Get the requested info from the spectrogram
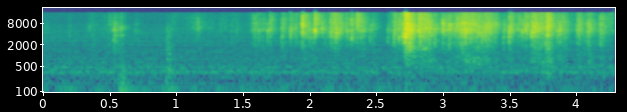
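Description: Foil wrapper of a trading card pack being torn open and crinkled by hand. A few soft knocks at first, then crinkling that starts about halfway through, loudest near three-quarters of the way, dying away at the end.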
